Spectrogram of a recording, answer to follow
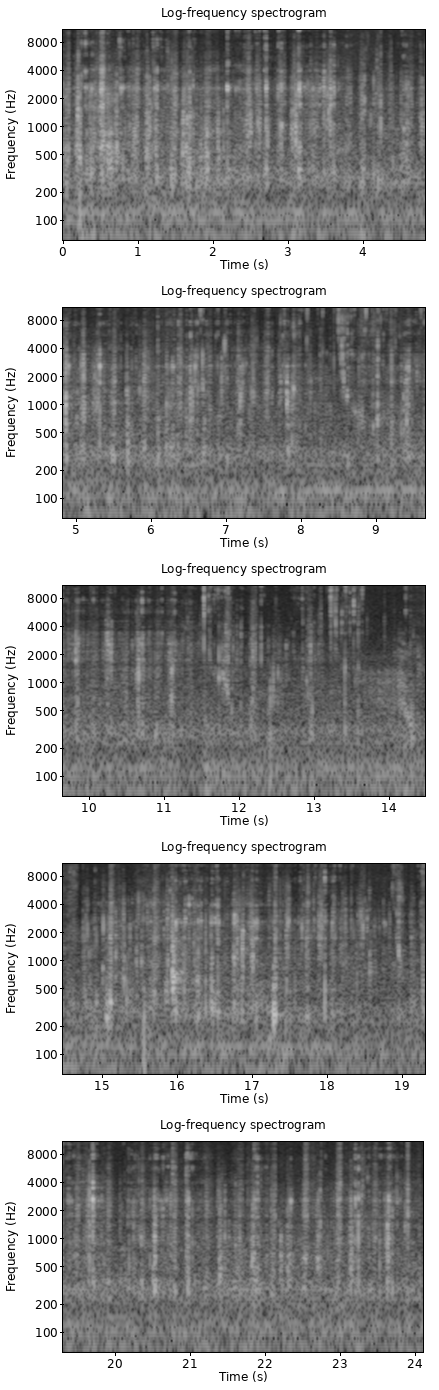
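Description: Close-miked chewing and wet mouth sounds of someone eating sauce-drenched seafood: a steady run of small smacks and clicks, louder for a moment about eight and again about sixteen seconds in.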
